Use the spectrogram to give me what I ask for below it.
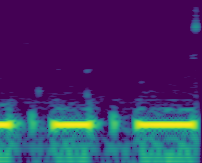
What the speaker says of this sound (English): I'm getting a phone call already.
